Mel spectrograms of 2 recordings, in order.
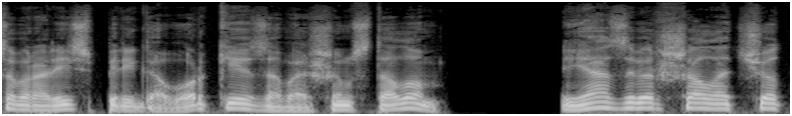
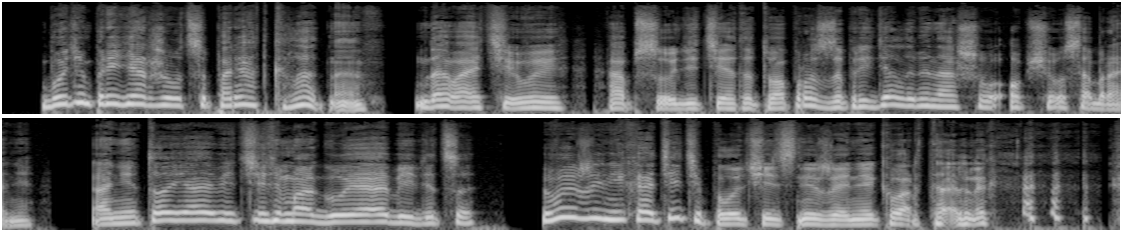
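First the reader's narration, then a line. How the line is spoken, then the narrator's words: Laughing but serious. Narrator (Russian): Смеяться-то она смеялась, но, по-моему, совершенно не шутила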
